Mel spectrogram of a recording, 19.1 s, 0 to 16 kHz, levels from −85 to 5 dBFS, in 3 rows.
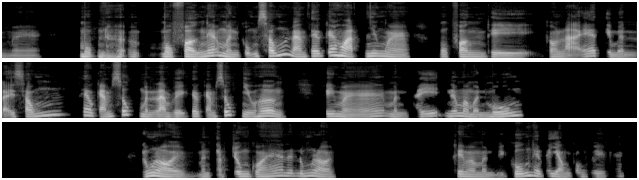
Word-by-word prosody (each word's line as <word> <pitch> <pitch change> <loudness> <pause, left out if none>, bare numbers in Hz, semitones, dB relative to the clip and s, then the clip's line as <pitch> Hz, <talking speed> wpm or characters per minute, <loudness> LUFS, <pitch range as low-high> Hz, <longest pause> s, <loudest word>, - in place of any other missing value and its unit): mà 100 0 -13 0.5
một 135 - +1
nửa 100 -3 -3 0.4
một 135 -3 +2
phần 135 -1 +7
á 190 +3 +5
mình 135 -9 +1
cũng 135 +8 -4
sống 175 - +4
làm 130 - +5
theo 160 - +4
kế 205 - +5
hoạch, 150 -10 +7
nhưng 160 0 0
mà 125 -5 0 0.3
một 125 - -3
phần 125 -3 +2
thì 115 -2 -1 0.2
còn 120 -2 -4
lại 100 - +2
á 170 - +2
thì 120 - -4
mình 115 0 -7
lại 125 - -1
sống 180 - -1 0.2
theo 200 -2 +2
cảm 150 -4 +2
xúc, 240 +7 0
mình 130 -5 -3
làm 120 -1 +4
việc 120 -2 -2
theo 150 - +1
cảm 110 +2 -3
xúc 220 - +1
nhiều 125 -3 -2
hơn. 165 -5 +3 0.4
Khi 150 - +1
mà 135 -5 0 0.2
á, 160 +5 -3
mình 115 -4 -6
thấy 160 +5 -1
nếu 155 +1 -2
mà 155 -3 0
mình 125 -3 -3
muốn 145 - 0 2.6
Đúng 190 - +4
rồi, 125 -8 +4
mình 115 0 -8
tập - - -8
trung 145 -1 -1
quá, 140 +7 -1
đ - - -3
đúng 165 +3 -3
rồi. 125 -8 0 1.2
Khi 150 - +2
mà 130 -2 -2
mình 120 -2 -7
bị 110 - -13
cuốn 155 +5 0
theo 170 -4 -1
cái 165 - -7
dòng 115 -4 -1
công 130 +1 -14
việc 110 -1 -11
á. 150 0 -22
135 Hz, 205 wpm, -24 LUFS, 120-160 Hz, 2.6 s, phần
